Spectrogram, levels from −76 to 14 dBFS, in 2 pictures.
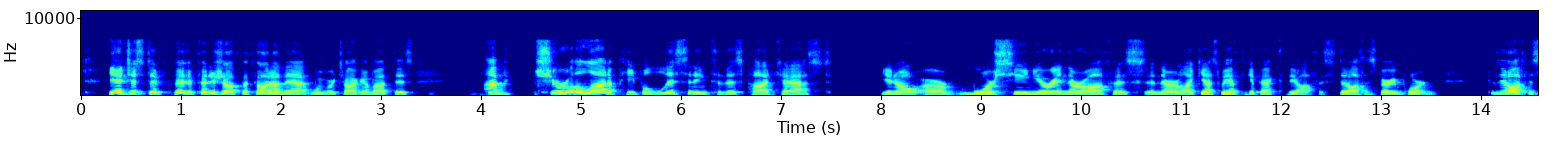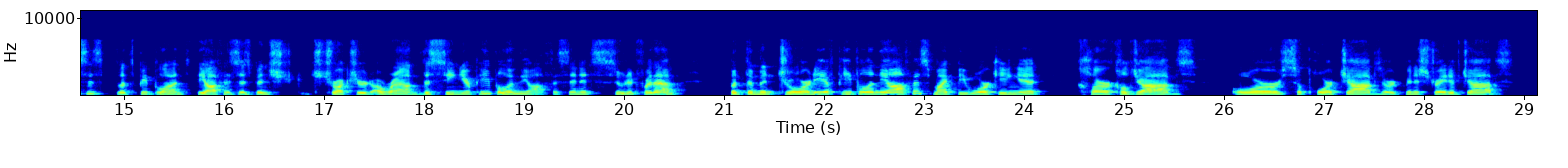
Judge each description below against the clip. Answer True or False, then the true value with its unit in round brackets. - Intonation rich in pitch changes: True (5.8 semitones)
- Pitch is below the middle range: False (170 Hz)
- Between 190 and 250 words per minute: True (200 wpm)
